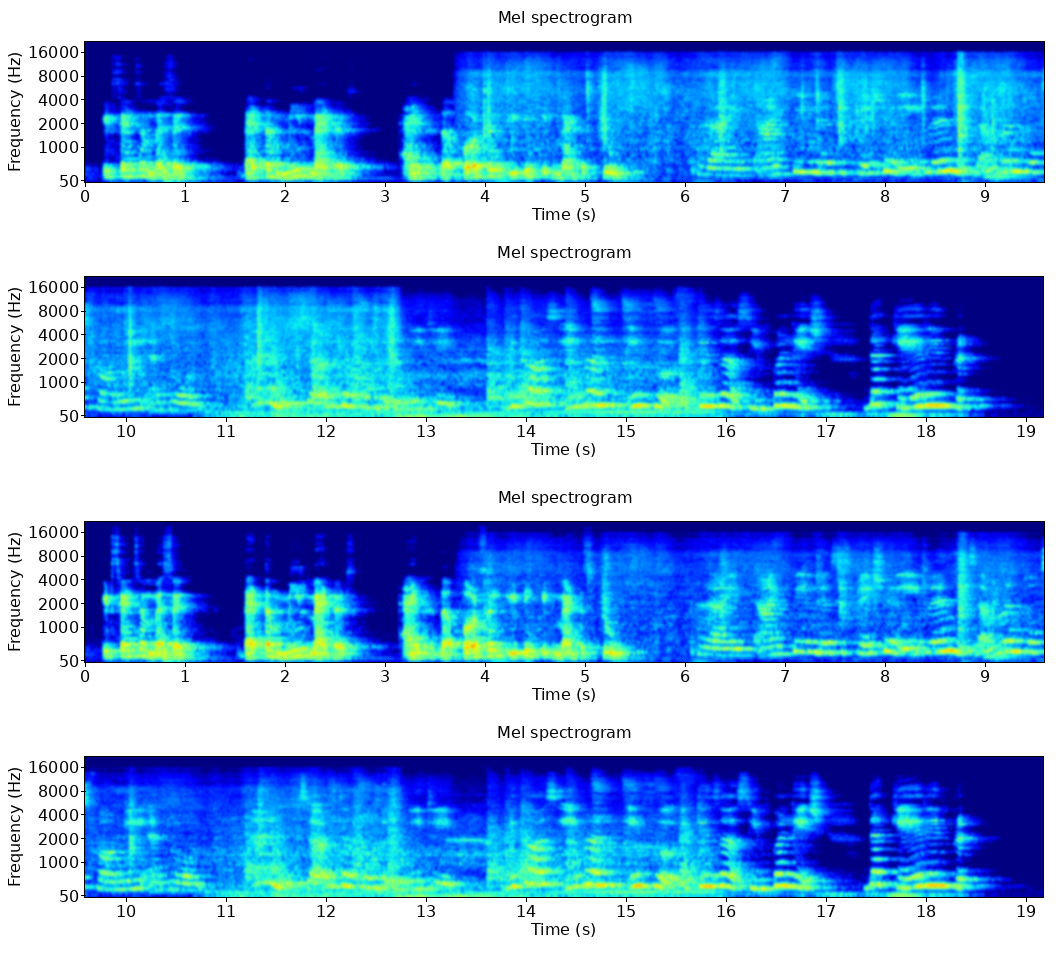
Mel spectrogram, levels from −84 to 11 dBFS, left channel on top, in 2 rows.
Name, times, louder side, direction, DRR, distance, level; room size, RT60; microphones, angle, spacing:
voice 1, 0.2-1.1 1.6-2.7 3.2-5.5 6.2-6.3, right 3 dB, 80° right, 0.4 m, -24 dB
sound 1, 3.7-12.8, left 6 dB, 50° left, 0.4 m, -37 dB
voice 2, 6.1-13.4 13.7-18.4, right 2 dB, 20° right, 0.5 m, -29 dB
sound 2, 10.7-16.0, left 1 dB, 20° left, 0.9 m, -36 dB
4.3 x 2.9 x 2.4 m
head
